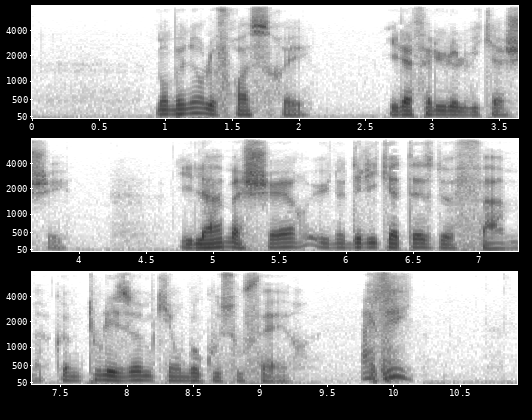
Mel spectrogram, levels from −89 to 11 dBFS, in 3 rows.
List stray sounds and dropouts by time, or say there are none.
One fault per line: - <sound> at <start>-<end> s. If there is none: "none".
- sneeze at 9.7-10.2 s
